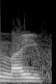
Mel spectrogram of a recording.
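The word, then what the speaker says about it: naive: मैंने गलती से पोएम पढ़ाते समय इसका नेव उच्चारण किया था, नेव नहीं, इसका सही उच्चारण होता है नाइव।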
